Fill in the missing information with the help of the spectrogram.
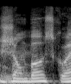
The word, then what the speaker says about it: João Bosco: João Bosco, ouais, moi j'aurais plutôt une prononciation éventuellement un peu à la portugaise et non pas. C'est peut-être plus facile encore, enfin disons facile, c'est peut-être moins. La prononciation est peut-être moins complexe en brésilien, plus simplifié. Exactement, peut-être que c'est moins nasalisé.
